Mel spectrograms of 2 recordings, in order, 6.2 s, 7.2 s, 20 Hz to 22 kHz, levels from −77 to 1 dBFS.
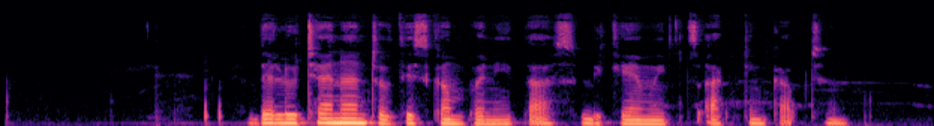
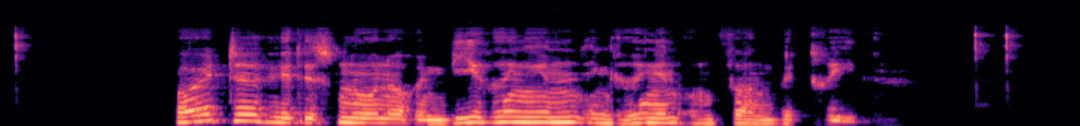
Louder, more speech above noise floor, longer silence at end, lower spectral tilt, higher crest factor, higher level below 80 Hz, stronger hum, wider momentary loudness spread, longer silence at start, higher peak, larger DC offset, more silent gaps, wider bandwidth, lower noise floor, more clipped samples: second, -18 LUFS vs -14 LUFS; second, 42 dB vs 67 dB; first, 0.6 s vs 0.45 s; about the same, -7 dB/octave vs -6.5 dB/octave; about the same, 16 dB vs 14 dB; first, -48 dBFS vs -56 dBFS; neither; about the same, 18 LU vs 18 LU; first, 1.65 s vs 0.1 s; about the same, -2 dBFS vs 0 dBFS; neither; neither; first, 13.5 kHz vs 9 kHz; second, -59 dBFS vs -80 dBFS; neither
